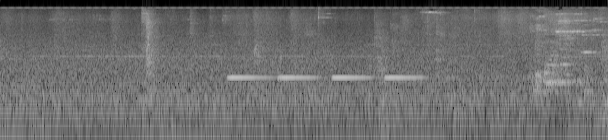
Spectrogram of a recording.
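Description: MARTA rail car standing at a station with a steady hum. Partway in come four short, evenly spaced beeps, about two a second, the warning that the doors are about to close. Near the end a chime sounds ahead of the automated announcement.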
